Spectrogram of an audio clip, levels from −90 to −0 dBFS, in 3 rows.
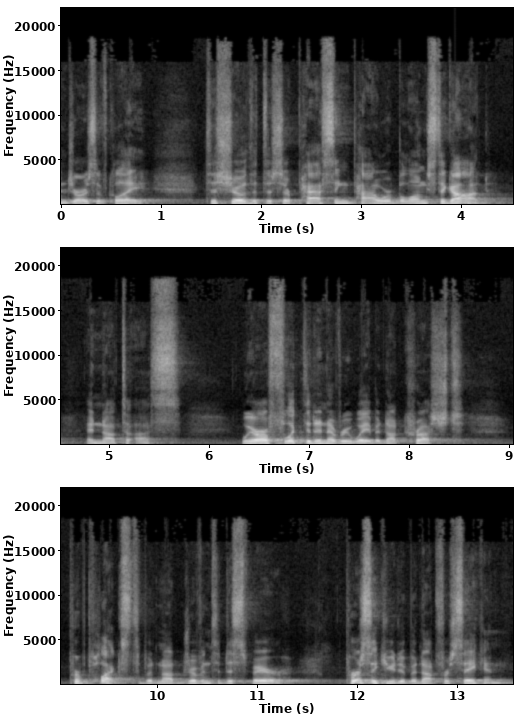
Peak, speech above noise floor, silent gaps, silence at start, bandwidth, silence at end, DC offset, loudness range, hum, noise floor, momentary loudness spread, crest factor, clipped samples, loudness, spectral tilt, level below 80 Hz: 0 dBFS; 32 dB; none; 0 s; 19 kHz; 0 s; under 0.1%; 2 LU; none; -52 dBFS; 12 LU; 20 dB; under 0.1%; -20 LUFS; -5 dB/octave; -68 dBFS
